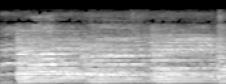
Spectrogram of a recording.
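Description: Congregation singing together with piano accompaniment, in held chords, a new phrase beginning just after the start.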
